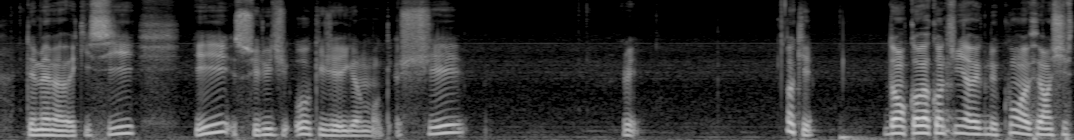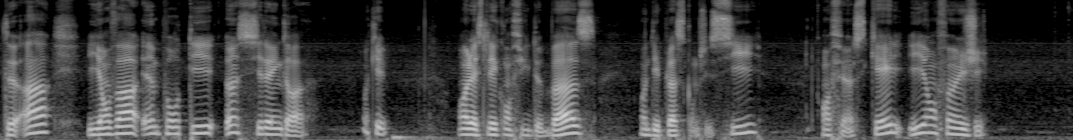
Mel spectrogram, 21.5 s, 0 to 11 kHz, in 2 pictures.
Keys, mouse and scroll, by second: 0.0 click, 0.6 scroll down 2, 0.8 middle click, 1.7-2.6 shift+scroll up 5, 2.6 scroll down 2, 3.0-3.4 scroll up 2, 3.4-4.3 scroll down 1, 4.3-5.7 scroll up 3, 5.7 click, 6.3 scroll down 2, 6.4-8.3 middle drag, 8.3 KP_1, 10.2 shift+a, 14.7 KP_3, 15.6 Tab, 16.5-17.7 drag, 17.7-18.0 shift+scroll down 1, 18.0-18.5 scroll up 4, 18.5 s, 19.6 g.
